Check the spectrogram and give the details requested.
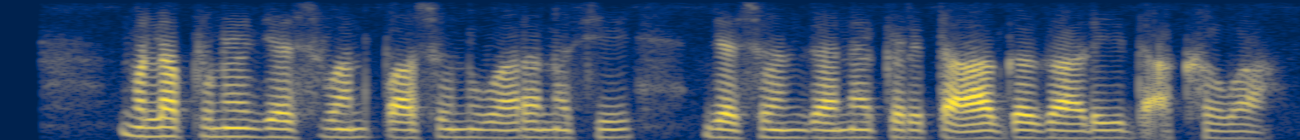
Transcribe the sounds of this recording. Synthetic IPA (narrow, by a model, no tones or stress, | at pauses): məlapuɳẽd͡ʒesʋanpasunʋaːɾanasi | d͡ʑesʋand͡zanjakəɾit̪aːɡɡaɽid̪a̰kʰəʋa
